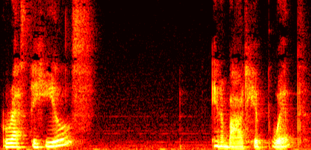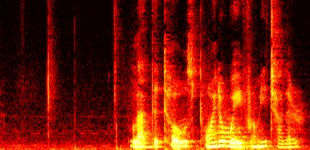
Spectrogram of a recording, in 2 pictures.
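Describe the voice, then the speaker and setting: Guiding a yoga nidra meditation, a woman speaks very slowly and leaves long gaps between phrases. Her voice is soft and breathy, full of vocal fry, pitched in a middle female range, and soothing.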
